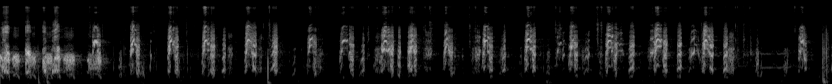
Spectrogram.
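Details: Female desi cross chukar partridge kept as a hunting decoy gives harsh, squeaky chattering bursts in quick irregular succession, loudest at the start, with brief gaps between groups of notes.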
